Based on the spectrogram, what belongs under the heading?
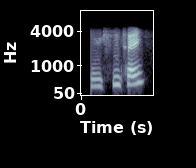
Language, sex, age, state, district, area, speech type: Bodo, female, 45-60, Assam, Baksa, rural, conversation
